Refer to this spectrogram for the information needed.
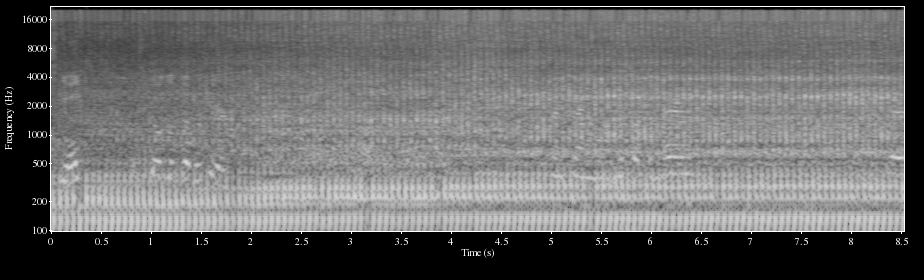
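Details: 2022 KTM 450 SXF after transmission repair (5th gear had failed), warm idle during heat cycle while checked for oil and coolant leaks: steady, even single-cylinder thump about three beats a second, no knocks or rattles; normal.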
